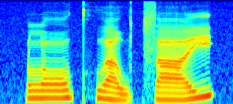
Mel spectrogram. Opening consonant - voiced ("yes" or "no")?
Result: yes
